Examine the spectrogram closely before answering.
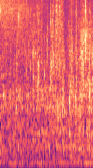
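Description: A pasta pot bubbles steadily on the stove, a dense, continuous simmer of small pops and gurgles, with no voices over it.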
